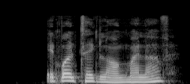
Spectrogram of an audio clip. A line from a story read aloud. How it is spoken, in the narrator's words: she said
